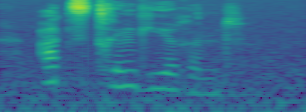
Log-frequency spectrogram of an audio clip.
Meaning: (verb) present participle of adstringieren; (adjective) astringent
- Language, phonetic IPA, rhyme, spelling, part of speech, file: German, [atstʁɪŋˈɡiːʁənt], -iːʁənt, adstringierend, adjective, De-adstringierend.oga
